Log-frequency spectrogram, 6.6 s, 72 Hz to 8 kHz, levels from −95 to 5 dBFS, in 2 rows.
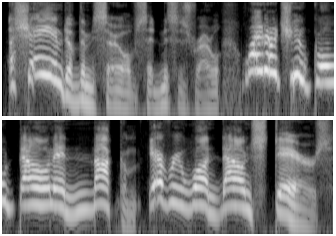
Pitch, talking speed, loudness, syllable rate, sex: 205 Hz, 155 wpm, -16 LUFS, 4.2 syllables/s, male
